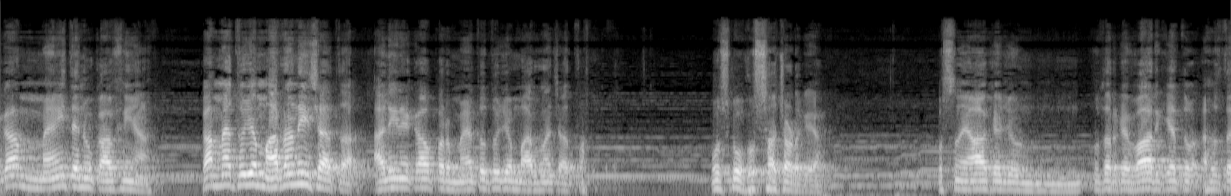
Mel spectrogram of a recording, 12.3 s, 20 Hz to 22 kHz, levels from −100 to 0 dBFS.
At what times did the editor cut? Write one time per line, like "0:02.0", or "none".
none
